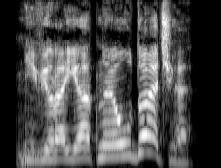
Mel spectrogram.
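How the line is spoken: Exclaimed. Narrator (Russian): наконец воскликнул Дрил

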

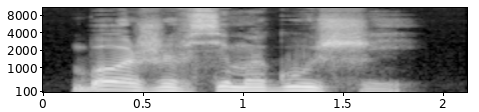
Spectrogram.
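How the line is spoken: Hoarse outburst. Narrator (Russian): хрипло вырвалось у миллионера

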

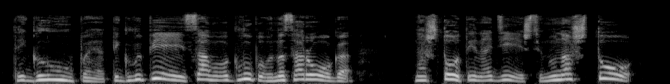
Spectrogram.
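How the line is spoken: Cheetah growling. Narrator (Russian): рычал гепард

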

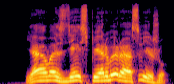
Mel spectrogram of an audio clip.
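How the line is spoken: Sudden loud call across hall. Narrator (Russian): вдруг сказал он громко через весь зал

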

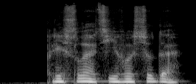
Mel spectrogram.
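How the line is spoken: Undertone. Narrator (Russian): вполголоса ответила она

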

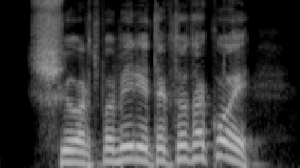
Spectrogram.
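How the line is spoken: Bark. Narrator (Russian): рявкнул Сэм

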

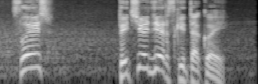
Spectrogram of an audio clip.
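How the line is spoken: Sharp call. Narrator (Russian): окрикнул второй

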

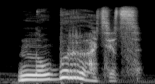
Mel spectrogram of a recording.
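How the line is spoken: Hissing male. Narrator (Russian): прошипел Михай

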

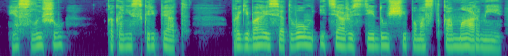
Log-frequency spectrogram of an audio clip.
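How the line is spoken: Whisper. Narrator (Russian): шептал Геродот

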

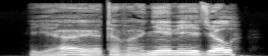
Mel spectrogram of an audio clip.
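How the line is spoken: Dejected muttering. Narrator (Russian): уныло пробормотал Говард Митла

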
